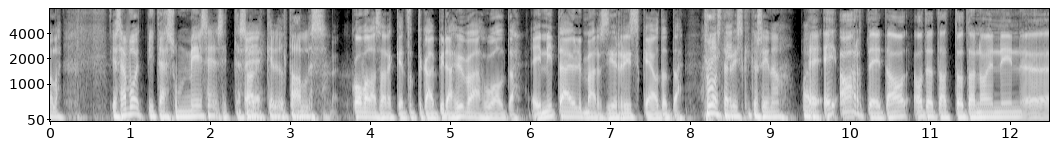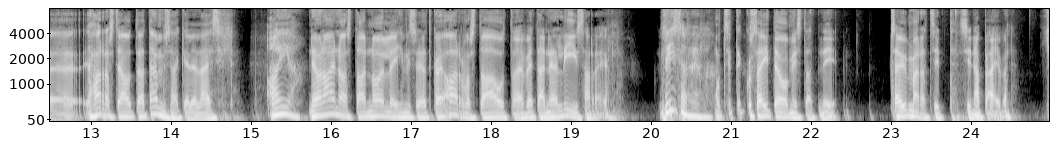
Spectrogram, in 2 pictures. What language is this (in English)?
Finnish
